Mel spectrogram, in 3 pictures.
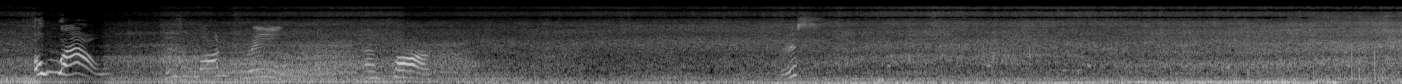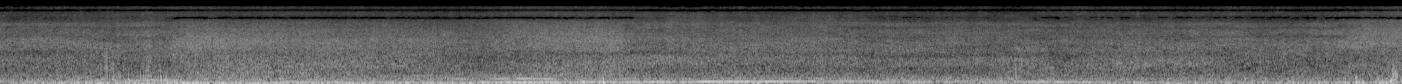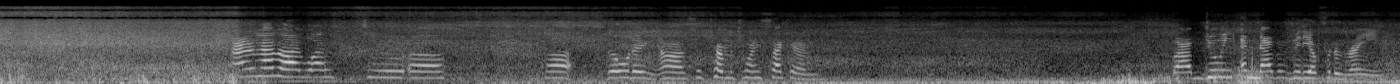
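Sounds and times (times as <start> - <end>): car engine hum: 0.0 - 28.0
steady rain: 0.0 - 42.0
tyres hissing on wet road: 0.0 - 42.0.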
